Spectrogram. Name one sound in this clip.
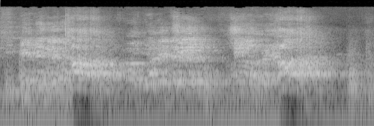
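A wrestler's boots stomp hard on a ring mat.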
